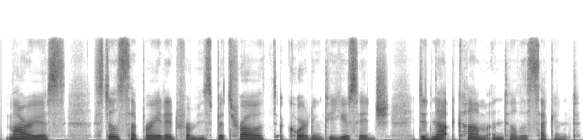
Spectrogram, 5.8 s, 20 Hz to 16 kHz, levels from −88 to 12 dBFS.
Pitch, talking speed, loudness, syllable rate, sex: 190 Hz, 155 wpm, -21 LUFS, 5.2 syllables/s, female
